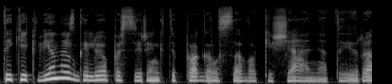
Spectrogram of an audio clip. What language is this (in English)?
Lithuanian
